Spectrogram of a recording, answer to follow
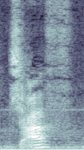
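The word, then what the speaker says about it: Geoff: how to pronounce this is this Jeff g e o f f like another way to say Jeff Jeff radkey and this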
